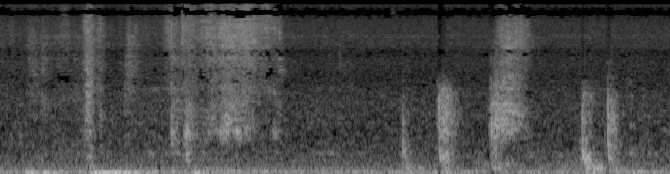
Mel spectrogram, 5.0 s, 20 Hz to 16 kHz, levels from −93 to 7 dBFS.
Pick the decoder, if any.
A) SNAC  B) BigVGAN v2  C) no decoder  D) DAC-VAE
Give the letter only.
C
